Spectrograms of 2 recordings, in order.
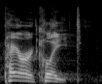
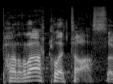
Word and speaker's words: parakletos: That's how you would say it in Greek, unless you're Southern and you try to say Greek things, and then you say paraclete okay? Okay? It's parakletos, okay, is actually how you say it in Greek.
